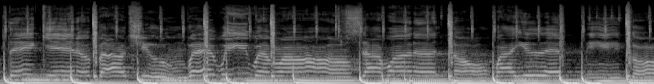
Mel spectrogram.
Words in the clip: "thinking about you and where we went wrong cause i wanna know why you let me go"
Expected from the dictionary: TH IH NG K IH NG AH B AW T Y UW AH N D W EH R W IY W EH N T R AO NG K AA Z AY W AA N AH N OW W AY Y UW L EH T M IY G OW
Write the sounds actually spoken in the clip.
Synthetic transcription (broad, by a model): TH IH NG K IH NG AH B AW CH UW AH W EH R W IY W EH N R AO NG AA IH W AA N AH N OW W AY Y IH L EH T M IY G OW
